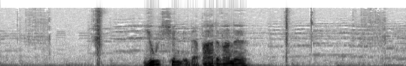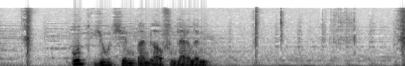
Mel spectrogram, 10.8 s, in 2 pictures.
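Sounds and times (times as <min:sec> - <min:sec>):
Alpha camera shutter clicking: 0:00.2 - 0:01.5, 0:03.7 - 0:05.9, 0:08.8 - 0:10.7
speech: 0:01.9 - 0:03.4, 0:06.4 - 0:08.3.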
